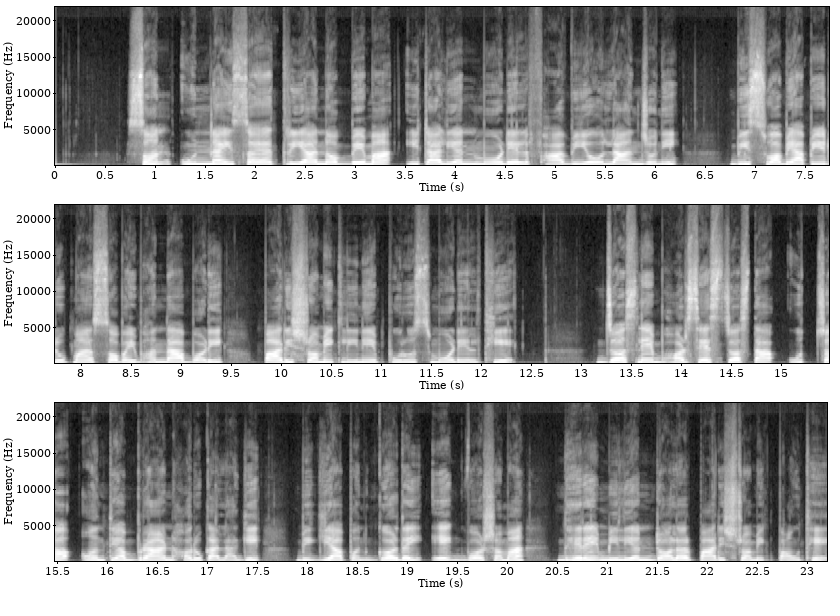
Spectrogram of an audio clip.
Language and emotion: Nepali, neutral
